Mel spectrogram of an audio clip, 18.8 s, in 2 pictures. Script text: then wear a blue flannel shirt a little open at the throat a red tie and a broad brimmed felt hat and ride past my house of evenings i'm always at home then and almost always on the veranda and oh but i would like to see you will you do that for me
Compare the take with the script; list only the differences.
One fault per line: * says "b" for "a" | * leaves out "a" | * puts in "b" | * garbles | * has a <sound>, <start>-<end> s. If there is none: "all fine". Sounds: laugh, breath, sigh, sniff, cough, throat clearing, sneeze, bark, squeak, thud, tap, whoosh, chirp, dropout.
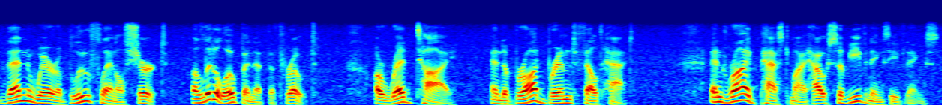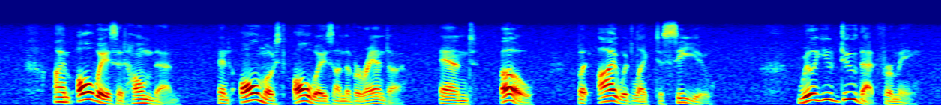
* puts in "evenings"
